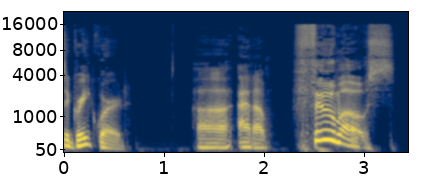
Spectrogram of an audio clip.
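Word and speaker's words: θυμός: Thumos, not thymos. Oh. Actually, ancient Greece doesn't have vowels, so it's like it's just scholar bullshit. But if you see that word thymos, it's thumos.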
